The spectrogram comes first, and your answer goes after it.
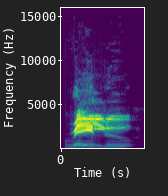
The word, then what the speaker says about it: ReLU: We have the ru is pronounced like ray the ray of from the sun and lu like a name. So ru function.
